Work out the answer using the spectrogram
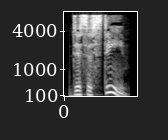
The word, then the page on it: disesteem: British English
